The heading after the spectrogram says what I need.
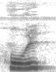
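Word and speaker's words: whole: से एक था ओके द होल इसमें डब्लू क्या है साइलेंट है तो क्या हो जाएगा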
